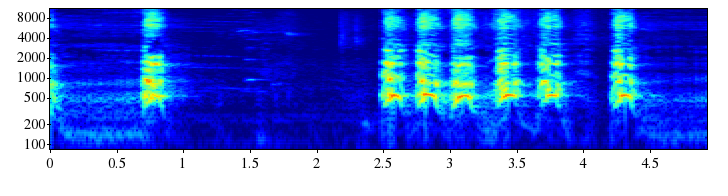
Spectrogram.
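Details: Angry mother dog barking at a stranger arriving at the house, indoors with echo: one bark, a pause, then a fast run of five sharp barks about every third of a second and a final bark, with low growling between.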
